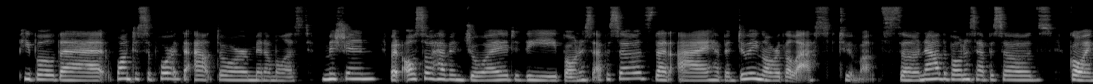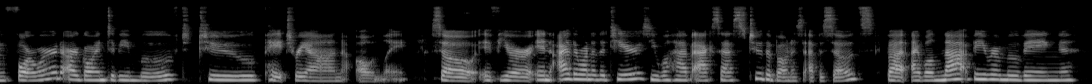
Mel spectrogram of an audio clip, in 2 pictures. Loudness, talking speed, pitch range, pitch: -27 LUFS, 175 wpm, 190-235 Hz, 205 Hz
